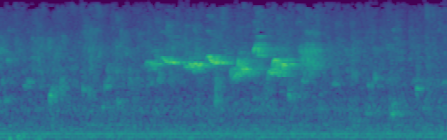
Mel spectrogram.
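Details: Karoo thrush singing on a summer morning, among the first birds to start, usually before sunrise; a loud run of clear, warbled whistled notes lasts about a second and a half midway, over a steady low electrical hum.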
